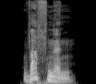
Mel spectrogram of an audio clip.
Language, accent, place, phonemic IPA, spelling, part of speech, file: German, Germany, Berlin, /ˈvafnən/, waffnen, verb, De-waffnen.ogg
- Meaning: to arm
